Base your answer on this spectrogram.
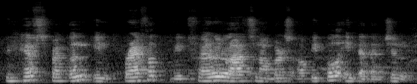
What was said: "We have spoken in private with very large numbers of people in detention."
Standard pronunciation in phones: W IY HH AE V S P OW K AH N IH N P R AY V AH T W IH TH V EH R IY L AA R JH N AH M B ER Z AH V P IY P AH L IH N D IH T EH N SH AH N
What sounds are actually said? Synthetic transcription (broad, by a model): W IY HH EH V S P OW K AH N IH N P R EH F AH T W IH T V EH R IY L AA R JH N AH M B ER S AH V P IY P AH L IH N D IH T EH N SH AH N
